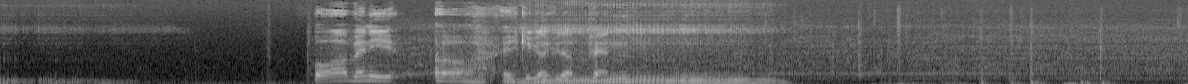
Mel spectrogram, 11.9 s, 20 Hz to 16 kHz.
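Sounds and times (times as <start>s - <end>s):
speech: 3.1s - 6.6s
robot vacuum cleaner at home whirring with a steady low motor hum: 4.0s - 11.8s.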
